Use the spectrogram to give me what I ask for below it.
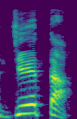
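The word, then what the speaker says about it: zeta: ইফসিলন ইফসিলন এন্ড লাস্টে যেটা আছে সেটা হচ্ছে জেতা জেতা মানে হচ্ছে জেড যেটাকে বলে থাকি সো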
